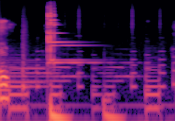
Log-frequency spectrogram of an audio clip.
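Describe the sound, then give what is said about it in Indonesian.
A sharp glass clink rings out once, bright, its tone lingering briefly while voices chatter around it, as people toast with evening coffee. “Kopi malam well, nggak terlalu angkat gelas cuma ya sudahlah mari kita cheers dulu deh.”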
